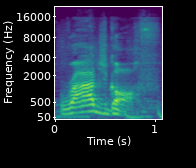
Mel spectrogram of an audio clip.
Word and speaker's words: Rogoff: so we've created just kirk rogoff yes you got to pronounce both g's okay this ain't lasagna the g is not silent and then finally the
